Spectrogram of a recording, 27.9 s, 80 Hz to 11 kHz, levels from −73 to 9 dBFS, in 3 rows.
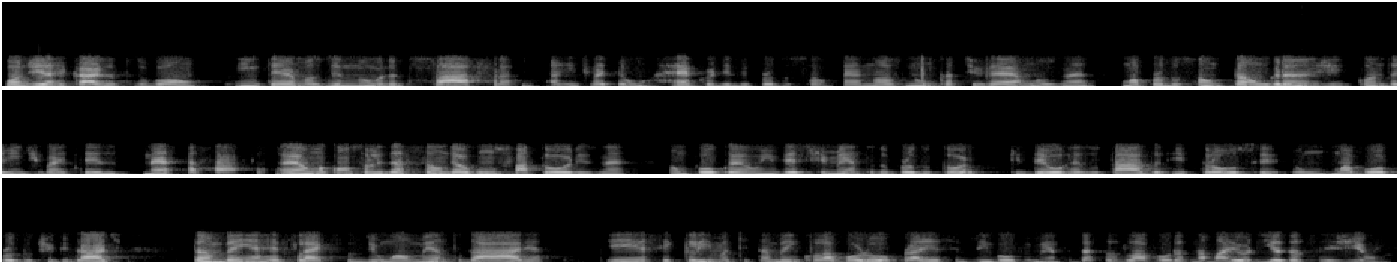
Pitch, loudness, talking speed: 140 Hz, -26 LUFS, 175 wpm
